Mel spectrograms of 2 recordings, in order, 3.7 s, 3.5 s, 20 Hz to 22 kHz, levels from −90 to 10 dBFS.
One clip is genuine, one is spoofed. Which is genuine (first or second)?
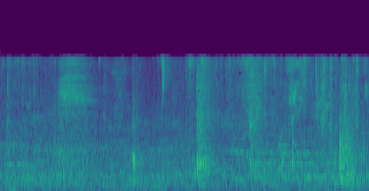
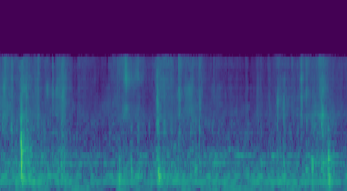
first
